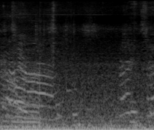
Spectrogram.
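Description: A person's high-pitched, drawn-out vocal sound falling in pitch in the first second, with a shorter call near the end, over the steady low rumble of the open safari truck.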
